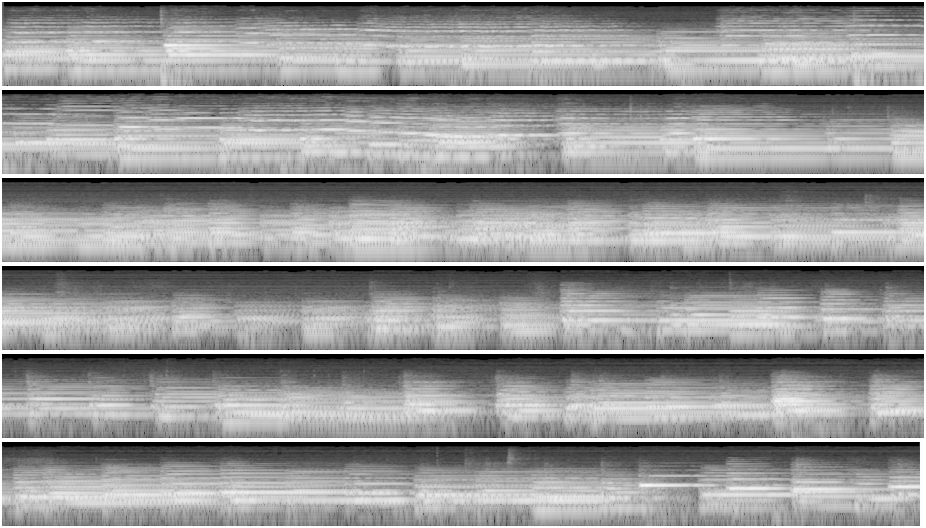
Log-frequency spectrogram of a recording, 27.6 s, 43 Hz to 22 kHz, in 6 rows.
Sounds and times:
Classical music: 0:00.0 - 0:27.6
Piano: 0:00.0 - 0:27.6.

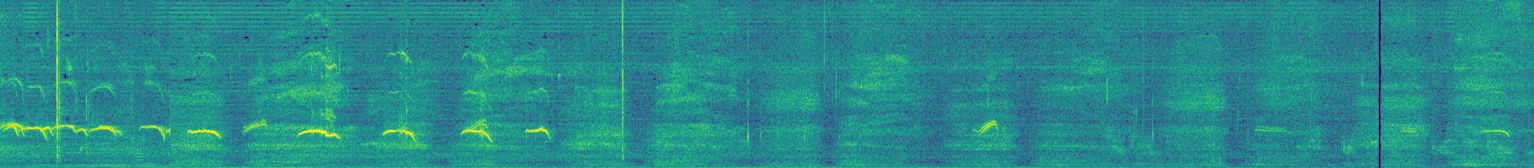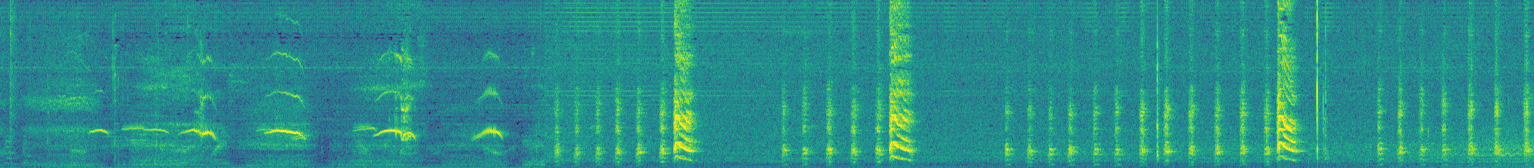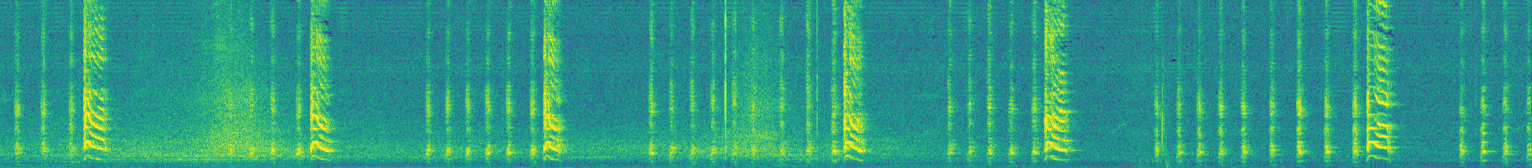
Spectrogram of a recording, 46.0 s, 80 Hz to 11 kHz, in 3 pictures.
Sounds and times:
Chicken, rooster: 0:00.0 - 0:05.5, 0:16.1 - 0:22.4, 0:23.2 - 0:24.6, 0:25.4 - 0:28.5, 0:29.1 - 0:31.9, 0:33.0 - 0:34.2, 0:34.9 - 0:36.4, 0:37.2 - 0:39.5, 0:40.1 - 0:41.6, 0:42.2 - 0:46.0
Speech: 0:12.9 - 0:20.8.

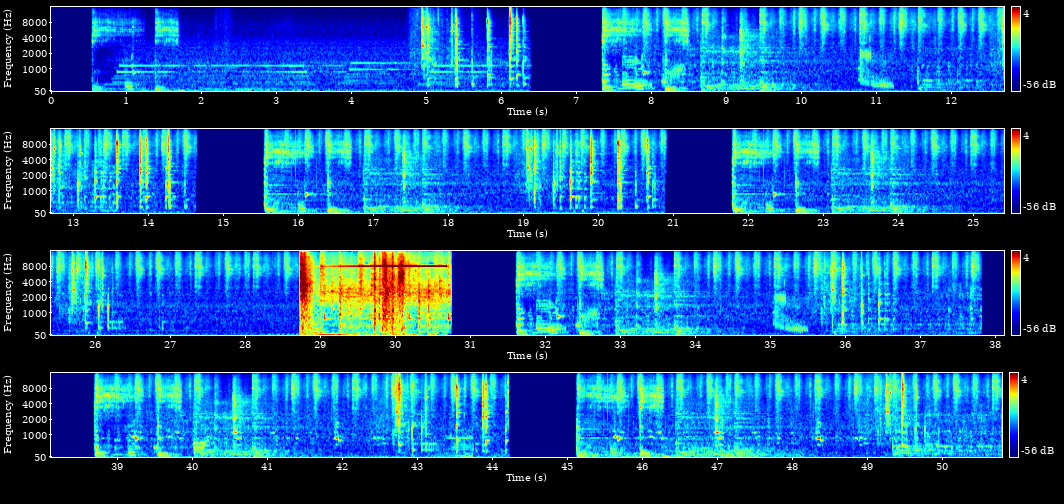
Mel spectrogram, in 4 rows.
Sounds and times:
Music: 0:00.7 - 0:03.5, 0:07.4 - 0:14.6, 0:15.6 - 0:18.8, 0:21.8 - 0:25.1, 0:31.6 - 0:34.8, 0:38.7 - 0:44.0, 0:45.2 - 0:50.8.

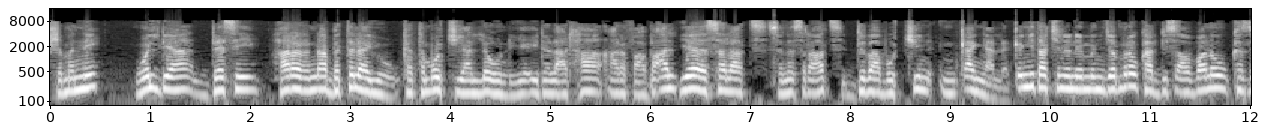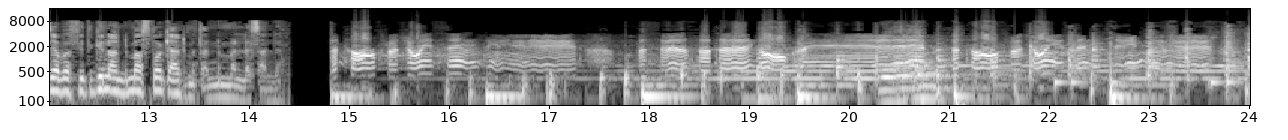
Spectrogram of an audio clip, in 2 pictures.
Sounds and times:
Speech: 0:00.0 - 0:15.7
Music: 0:14.8 - 0:24.0.

